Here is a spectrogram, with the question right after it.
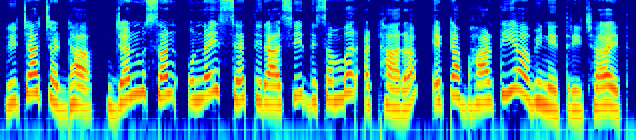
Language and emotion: Maithili, neutral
